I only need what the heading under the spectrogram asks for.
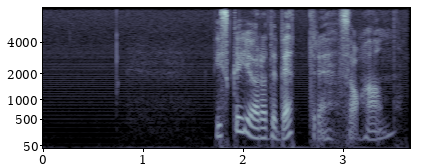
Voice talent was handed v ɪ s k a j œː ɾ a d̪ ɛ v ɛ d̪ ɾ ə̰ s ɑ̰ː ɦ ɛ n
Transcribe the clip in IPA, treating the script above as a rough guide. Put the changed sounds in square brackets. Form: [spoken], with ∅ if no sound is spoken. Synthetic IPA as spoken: v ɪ s k a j œː ɾ a d̪ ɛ [b] ɛ [t̪] ɾ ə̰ s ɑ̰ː ɦ [a] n

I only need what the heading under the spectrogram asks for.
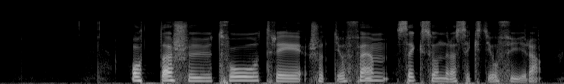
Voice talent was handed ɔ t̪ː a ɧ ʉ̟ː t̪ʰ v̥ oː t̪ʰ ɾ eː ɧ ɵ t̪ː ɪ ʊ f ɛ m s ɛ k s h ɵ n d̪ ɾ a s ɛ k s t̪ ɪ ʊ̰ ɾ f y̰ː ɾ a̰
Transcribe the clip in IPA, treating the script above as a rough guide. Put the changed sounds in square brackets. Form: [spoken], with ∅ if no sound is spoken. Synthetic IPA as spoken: ɔ t̪ː a ɧ ʉ̟ː t̪ʰ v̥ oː t̪ʰ ɾ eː ɧ ɵ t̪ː ɪ ʊ f ɛ m s ɛ k s h ɵ n d̪ ɾ a s ɛ k s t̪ ɪ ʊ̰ [∅] f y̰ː ɾ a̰

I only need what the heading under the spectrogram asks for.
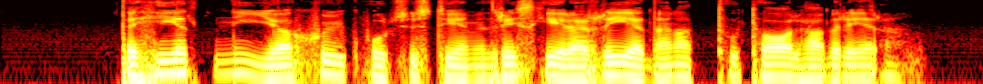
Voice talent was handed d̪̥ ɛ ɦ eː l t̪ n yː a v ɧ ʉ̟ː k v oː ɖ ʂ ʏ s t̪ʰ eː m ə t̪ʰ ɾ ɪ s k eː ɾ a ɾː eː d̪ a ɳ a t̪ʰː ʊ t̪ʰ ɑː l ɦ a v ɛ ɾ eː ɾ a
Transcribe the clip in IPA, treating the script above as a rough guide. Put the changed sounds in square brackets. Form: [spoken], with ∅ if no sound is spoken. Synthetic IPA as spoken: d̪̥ ɛ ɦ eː l t̪ n yː a [∅] ɧ ʉ̟ː k v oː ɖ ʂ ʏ s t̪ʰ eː m ə [t̪] ɾ ɪ s k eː ɾ a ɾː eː d̪ a [n] a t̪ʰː ʊ t̪ʰ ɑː l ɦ a v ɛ ɾ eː ɾ a

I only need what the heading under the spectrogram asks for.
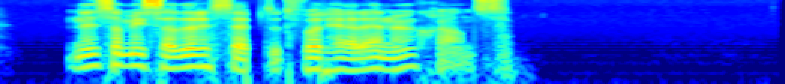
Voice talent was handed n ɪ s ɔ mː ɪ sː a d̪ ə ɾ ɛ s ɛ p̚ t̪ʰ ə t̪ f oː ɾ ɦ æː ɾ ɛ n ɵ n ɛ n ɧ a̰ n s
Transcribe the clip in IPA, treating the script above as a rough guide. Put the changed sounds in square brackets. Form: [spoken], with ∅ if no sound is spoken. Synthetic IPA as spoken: n ɪ s ɔ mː ɪ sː a d̪ ə ɾ ɛ s ɛ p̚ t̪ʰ ə t̪ f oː ɾ ɦ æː ɾ ɛ [nː] ɵ [∅] ɛ n ɧ a̰ n s

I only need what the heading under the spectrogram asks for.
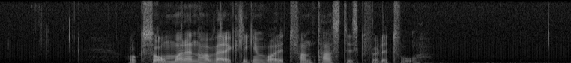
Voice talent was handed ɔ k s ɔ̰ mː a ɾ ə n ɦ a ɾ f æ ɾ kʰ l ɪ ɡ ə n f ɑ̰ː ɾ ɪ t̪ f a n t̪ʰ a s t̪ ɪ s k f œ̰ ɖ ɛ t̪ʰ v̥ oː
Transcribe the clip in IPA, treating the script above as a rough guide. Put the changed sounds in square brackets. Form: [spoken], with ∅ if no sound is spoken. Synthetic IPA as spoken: ɔ k s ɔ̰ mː a ɾ ə n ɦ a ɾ [v] æ ɾ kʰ l ɪ ɡ ə n [v] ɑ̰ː ɾ ɪ t̪ f a n t̪ʰ a s t̪ ɪ s k f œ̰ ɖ ɛ t̪ʰ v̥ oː

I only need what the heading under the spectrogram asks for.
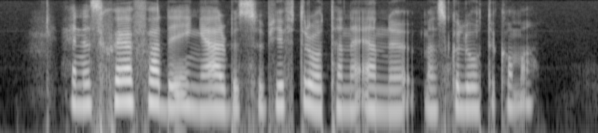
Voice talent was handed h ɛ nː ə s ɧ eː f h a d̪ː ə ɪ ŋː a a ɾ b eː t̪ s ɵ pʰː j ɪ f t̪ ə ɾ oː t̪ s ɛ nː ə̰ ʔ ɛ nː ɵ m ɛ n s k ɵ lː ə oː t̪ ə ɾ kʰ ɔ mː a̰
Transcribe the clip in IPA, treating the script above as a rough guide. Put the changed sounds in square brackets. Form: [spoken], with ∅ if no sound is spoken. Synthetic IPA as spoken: h ɛ nː ə s ɧ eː f h a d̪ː ə ɪ ŋː a a ɾ b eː t̪ s ɵ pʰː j ɪ f t̪ ə ɾ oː t̪ [h] ɛ nː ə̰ ʔ ɛ nː ɵ m ɛ n s k ɵ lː ə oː t̪ ə ɾ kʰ ɔ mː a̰

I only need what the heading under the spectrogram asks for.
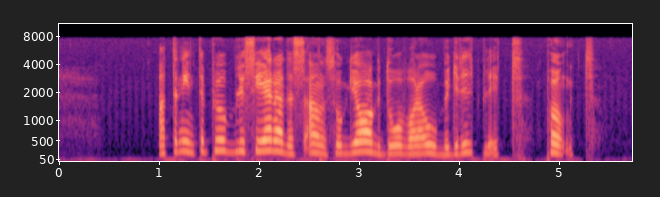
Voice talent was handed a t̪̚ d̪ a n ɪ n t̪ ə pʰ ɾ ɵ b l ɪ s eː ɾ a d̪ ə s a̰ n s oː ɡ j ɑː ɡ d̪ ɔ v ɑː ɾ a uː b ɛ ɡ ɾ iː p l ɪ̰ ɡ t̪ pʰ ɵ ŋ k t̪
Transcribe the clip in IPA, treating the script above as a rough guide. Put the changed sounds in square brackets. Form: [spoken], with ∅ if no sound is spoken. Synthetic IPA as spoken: a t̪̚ d̪ [ɛ] n ɪ n t̪ ə pʰ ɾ ɵ b l ɪ s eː ɾ a d̪ ə s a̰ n s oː ɡ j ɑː ɡ d̪ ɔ v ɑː ɾ a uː b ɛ ɡ ɾ iː p l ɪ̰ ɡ t̪ pʰ ɵ ŋ k t̪

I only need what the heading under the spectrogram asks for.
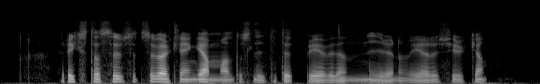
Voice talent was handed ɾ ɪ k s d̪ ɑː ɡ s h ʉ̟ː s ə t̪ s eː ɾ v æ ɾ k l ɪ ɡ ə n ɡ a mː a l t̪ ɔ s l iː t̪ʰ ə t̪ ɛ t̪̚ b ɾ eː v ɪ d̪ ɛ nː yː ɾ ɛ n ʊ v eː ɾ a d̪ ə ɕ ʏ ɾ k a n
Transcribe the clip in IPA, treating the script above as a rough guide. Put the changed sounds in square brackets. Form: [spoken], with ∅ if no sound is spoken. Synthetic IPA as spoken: ɾ ɪ k s [t̪] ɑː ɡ s h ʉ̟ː s ə t̪ s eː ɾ v æ ɾ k l ɪ ɡ ə n ɡ a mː a l t̪ ɔ s l iː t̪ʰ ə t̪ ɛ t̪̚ b ɾ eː v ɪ d̪ ɛ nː yː ɾ ɛ n ʊ v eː ɾ a d̪ ə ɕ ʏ ɾ k a n

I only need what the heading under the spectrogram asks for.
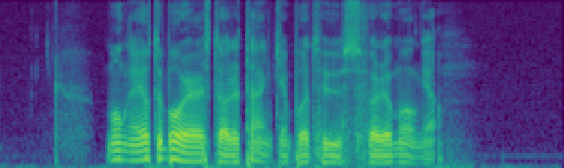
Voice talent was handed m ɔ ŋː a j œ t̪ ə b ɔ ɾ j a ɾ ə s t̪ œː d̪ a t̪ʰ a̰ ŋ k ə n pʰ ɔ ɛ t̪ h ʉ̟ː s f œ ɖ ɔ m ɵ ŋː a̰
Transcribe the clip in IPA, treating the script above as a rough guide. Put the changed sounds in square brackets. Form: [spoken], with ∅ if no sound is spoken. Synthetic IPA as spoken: m ɔ ŋː a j œ t̪ ə b ɔ ɾ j a ɾ ə s t̪ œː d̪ [ə] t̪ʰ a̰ ŋ k ə n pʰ ɔ ɛ t̪ h ʉ̟ː s f œ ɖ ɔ m ɵ ŋː a̰

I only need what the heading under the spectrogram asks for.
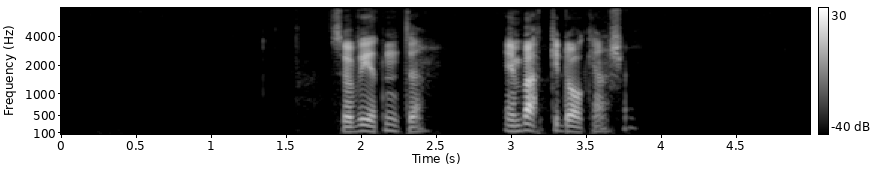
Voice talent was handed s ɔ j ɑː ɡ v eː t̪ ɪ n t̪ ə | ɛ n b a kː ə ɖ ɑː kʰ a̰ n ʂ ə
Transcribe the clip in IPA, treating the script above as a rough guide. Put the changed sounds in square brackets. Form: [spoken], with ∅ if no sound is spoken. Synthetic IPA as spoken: s ɔ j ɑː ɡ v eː t̪ ɪ n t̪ ə | ɛ n [v] a kː ə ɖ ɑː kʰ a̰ n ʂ ə

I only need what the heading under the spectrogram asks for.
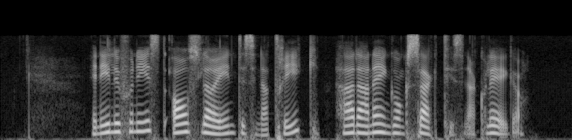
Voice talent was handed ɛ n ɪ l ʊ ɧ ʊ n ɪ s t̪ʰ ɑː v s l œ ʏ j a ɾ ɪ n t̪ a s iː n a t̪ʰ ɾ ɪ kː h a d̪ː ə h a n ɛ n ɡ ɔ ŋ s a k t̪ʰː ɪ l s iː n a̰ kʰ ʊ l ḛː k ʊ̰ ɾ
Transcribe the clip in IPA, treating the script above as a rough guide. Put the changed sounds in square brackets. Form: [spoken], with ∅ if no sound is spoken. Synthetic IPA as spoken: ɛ n ɪ l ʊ ɧ ʊ n ɪ s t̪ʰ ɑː v s l œ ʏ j a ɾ ɪ n t̪ [ə] s iː n a t̪ʰ ɾ ɪ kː h a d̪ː ə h a n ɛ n ɡ ɔ ŋ s a k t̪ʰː ɪ l s iː n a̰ kʰ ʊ l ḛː [ɡ] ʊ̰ ɾ

